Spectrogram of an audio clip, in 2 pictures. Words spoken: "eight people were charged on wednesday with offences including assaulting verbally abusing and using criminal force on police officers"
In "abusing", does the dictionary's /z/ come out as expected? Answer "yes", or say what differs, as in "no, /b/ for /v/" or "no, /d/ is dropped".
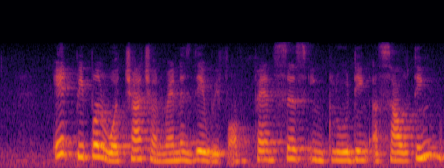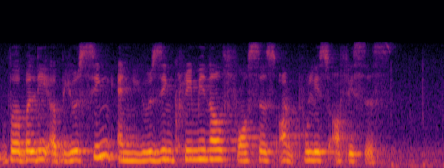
no, /s/ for /z/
